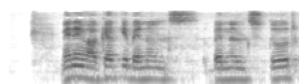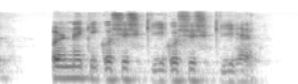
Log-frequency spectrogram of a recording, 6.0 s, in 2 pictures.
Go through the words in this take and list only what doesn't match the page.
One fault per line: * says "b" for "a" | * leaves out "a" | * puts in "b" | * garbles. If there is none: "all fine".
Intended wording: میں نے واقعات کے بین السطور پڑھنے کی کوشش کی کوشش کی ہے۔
all fine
